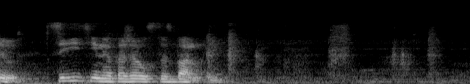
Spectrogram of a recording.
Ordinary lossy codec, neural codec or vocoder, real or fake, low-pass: MP3, 64 kbps; codec, 16 kHz in and 24 kHz out, 1 kbps, XY-Tokenizer; fake; 7.2 kHz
